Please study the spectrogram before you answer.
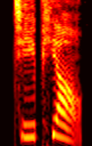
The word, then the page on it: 机票: jī piào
